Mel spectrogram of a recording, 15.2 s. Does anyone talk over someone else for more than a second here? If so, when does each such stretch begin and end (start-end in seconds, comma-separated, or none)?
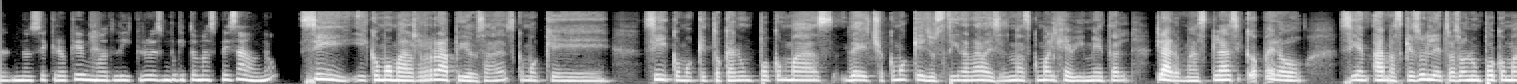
none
